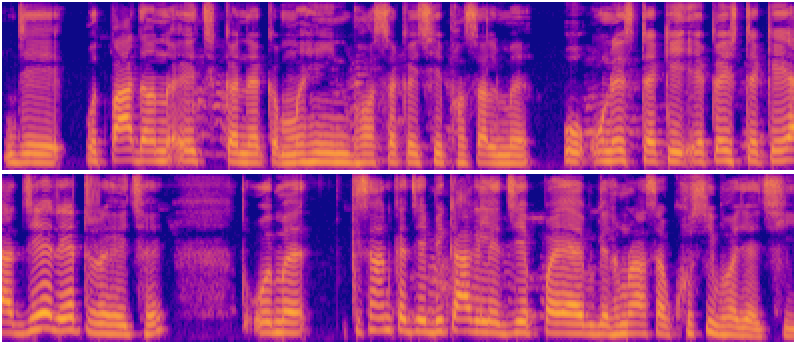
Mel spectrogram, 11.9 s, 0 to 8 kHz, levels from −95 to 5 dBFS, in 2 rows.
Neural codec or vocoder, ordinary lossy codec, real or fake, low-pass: none; none; real; none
